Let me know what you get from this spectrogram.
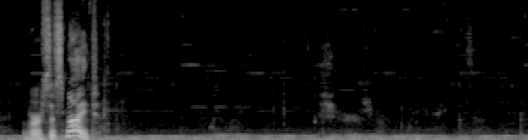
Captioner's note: whispering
